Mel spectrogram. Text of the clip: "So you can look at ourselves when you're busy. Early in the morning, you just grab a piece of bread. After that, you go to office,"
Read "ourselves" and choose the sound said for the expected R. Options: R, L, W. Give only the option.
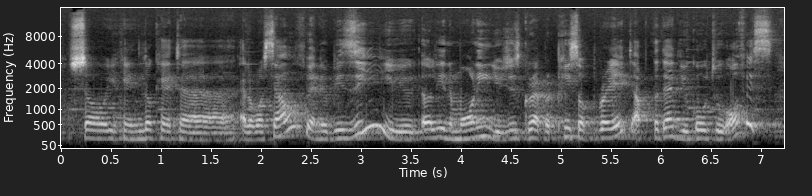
W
